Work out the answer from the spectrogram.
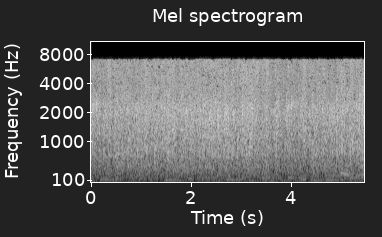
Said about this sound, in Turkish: Menekşe Gülay kalemiyle kocaman alkış bir daha gönderiyorum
